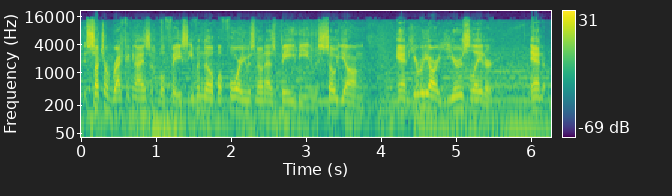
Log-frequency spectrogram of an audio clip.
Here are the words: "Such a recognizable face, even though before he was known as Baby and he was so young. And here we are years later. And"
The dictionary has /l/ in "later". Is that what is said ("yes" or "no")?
yes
